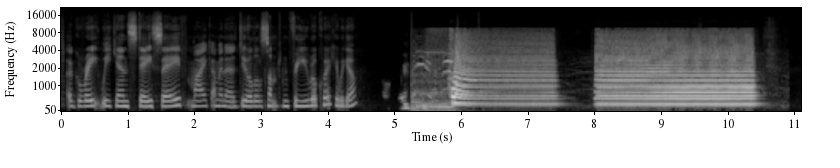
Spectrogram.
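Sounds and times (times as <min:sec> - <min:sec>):
speech: 0:00.1 - 0:04.5, 0:05.1 - 0:06.2
train horn blasts: 0:05.8 - 0:10.6.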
